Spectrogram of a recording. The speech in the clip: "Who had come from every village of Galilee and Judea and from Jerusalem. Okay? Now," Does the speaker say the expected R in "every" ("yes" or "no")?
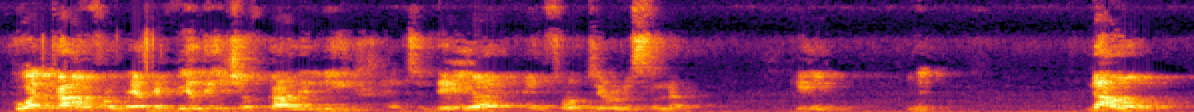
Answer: yes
